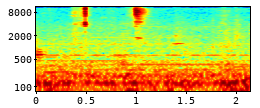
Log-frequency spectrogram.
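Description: Two sharp clicks of a computer mouse button, about half a second apart, against faint room noise.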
